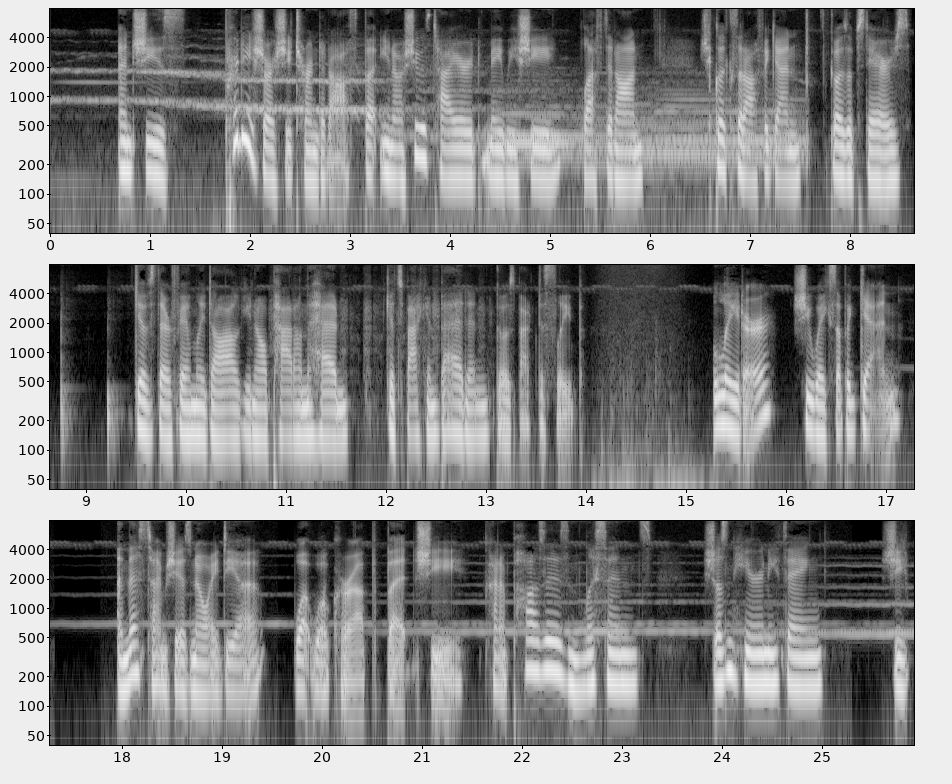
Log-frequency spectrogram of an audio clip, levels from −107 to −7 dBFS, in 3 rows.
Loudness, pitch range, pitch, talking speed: -25 LUFS, 140-185 Hz, 150 Hz, 170 wpm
